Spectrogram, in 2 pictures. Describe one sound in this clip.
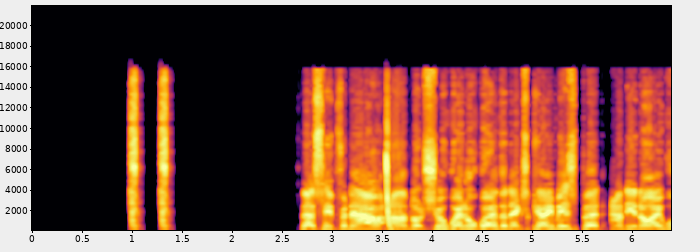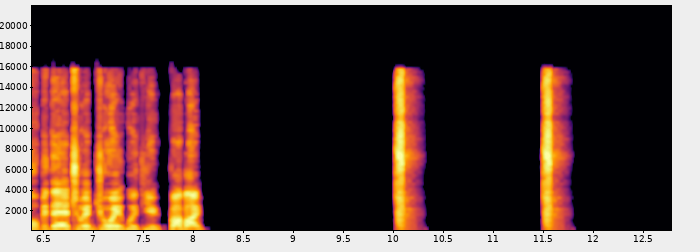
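Menu selection sounds click briefly.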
